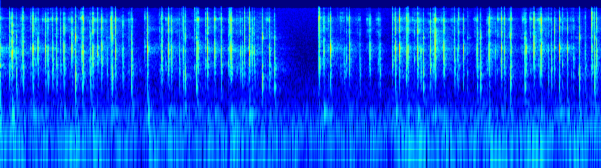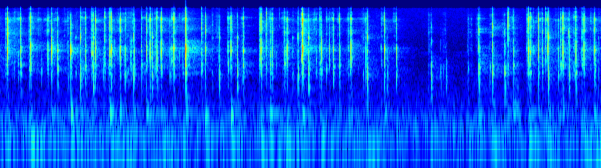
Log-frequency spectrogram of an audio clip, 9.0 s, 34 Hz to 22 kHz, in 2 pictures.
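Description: A red, ergonomic Alice-layout TGR Alice mechanical keyboard worth $6000, with vintage black switches, an aluminum case and plate, and pink and white plastic keycaps, rests on a desk mat and is typed on continuously with the fingertips of both hands. Rapid, bright, clacky key presses run in a dense stream with almost no low end. Brief pauses come at about 2 seconds and near 8 seconds.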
